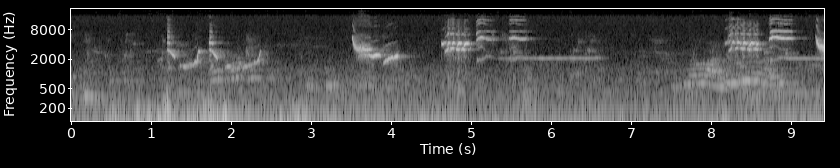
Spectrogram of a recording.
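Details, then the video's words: Orange-headed thrush song at the Matroji ring: sweeping slurred notes, squeaky chirps and a held level whistle, delivered in separate bursts with short silences between. "Anis merah ring matroji mlg, teler mental"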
